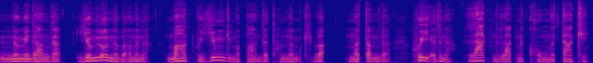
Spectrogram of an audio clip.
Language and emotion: Manipuri, sad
